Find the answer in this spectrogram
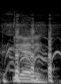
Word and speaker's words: Fieri: Fieri.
